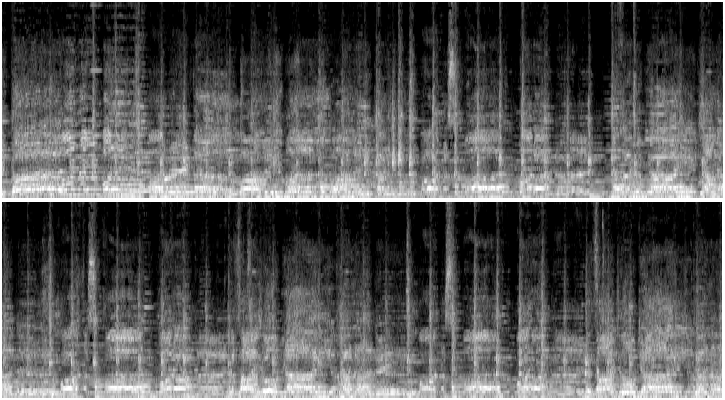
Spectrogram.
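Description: Devotional Sufi song: singing with melodic accompaniment over a steady, even drum beat.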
